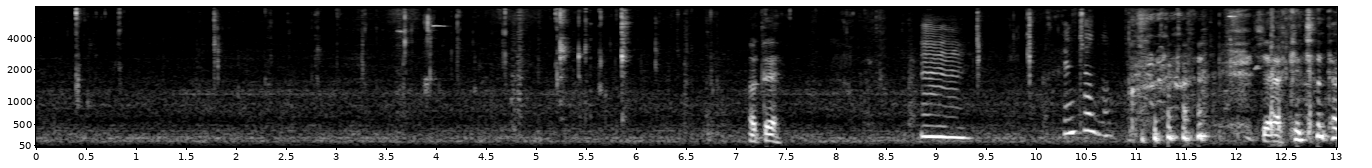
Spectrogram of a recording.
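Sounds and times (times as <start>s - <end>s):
steady low hum: 0.0s - 13.0s
child chewing: 0.2s - 6.8s, 7.5s - 8.6s, 9.4s - 10.6s.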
